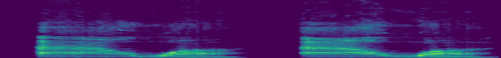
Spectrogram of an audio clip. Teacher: We don't pronounce the H at all there, do we?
